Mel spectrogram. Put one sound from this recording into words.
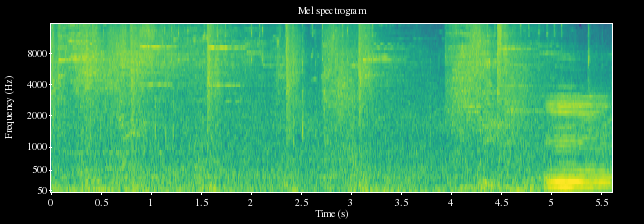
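Game sound effects of fighting clash and zap.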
